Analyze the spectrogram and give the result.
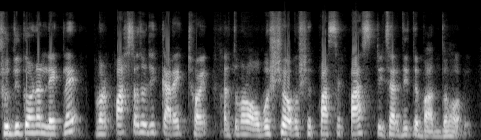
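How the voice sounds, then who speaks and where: A man's voice: high voice, fairly bright tone. A man with a Bangladeshi accent teaching an exam prep lesson, repeating key points and mixing in English words. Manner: rapid, repetitive, mixes English words.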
